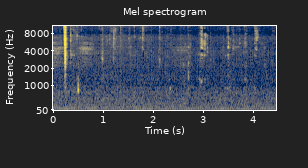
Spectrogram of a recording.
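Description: Chewing gum being chewed, with small wet mouth clicks and one sharper click about a quarter second in, over a steady low hum.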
